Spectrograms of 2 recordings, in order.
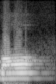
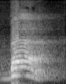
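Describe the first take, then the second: First: The vowel is said without spread, smiling lips. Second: The vowel is said with spread, smiling lips. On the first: The speaker calls it wrong. "it's not ba" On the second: The speaker calls it right. "smile at it"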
